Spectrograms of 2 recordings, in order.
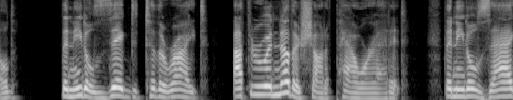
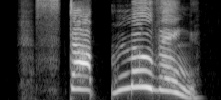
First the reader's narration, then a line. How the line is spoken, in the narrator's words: screeched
